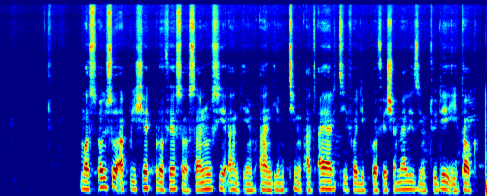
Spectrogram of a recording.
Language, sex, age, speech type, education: Nigerian Pidgin, male, 15-29, spontaneous, tertiary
